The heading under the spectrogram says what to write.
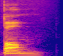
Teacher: the B at the end is silent, so we end up with bomb. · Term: silent letters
